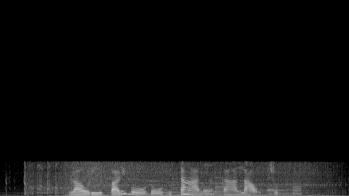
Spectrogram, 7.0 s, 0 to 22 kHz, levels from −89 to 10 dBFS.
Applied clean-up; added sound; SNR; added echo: none; Engine starting / Car + Piano; 13 dB; none.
